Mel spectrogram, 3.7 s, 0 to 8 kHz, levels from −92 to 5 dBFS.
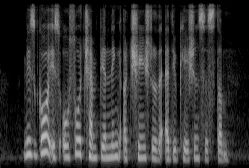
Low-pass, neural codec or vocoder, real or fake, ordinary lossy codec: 7.2 kHz; none; real; none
